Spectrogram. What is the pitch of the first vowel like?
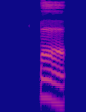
falling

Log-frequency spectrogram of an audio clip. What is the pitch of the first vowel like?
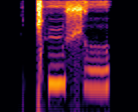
high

